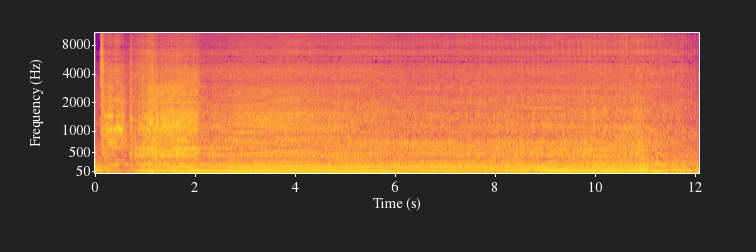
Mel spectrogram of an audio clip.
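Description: A John Deere diesel engine on a 40 kW generator set cranks on its starter for about two seconds, catches, then settles into a steady run.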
